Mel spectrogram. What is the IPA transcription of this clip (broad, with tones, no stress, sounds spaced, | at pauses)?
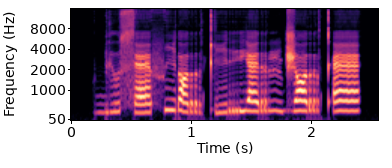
bʲ u˩˥ s æ˩˥ f i˥ ɾ ɒ˩˥ r kʼ i˩˥ r j æ˥ r n d͡ʒ ɒ˥ r kʼ æ˥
